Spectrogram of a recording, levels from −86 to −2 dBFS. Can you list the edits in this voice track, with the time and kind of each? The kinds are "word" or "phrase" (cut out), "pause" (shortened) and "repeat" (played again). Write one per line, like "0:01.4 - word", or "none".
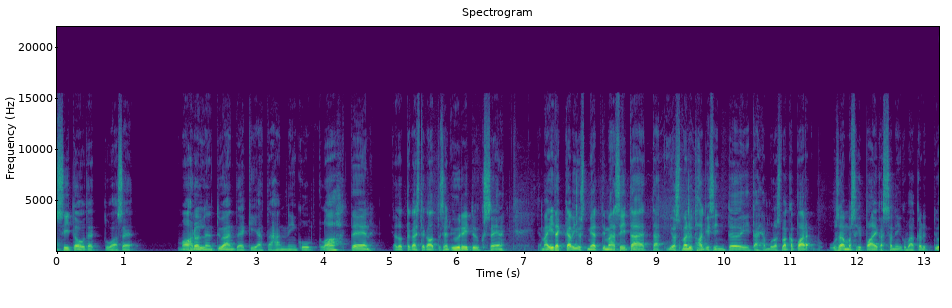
none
